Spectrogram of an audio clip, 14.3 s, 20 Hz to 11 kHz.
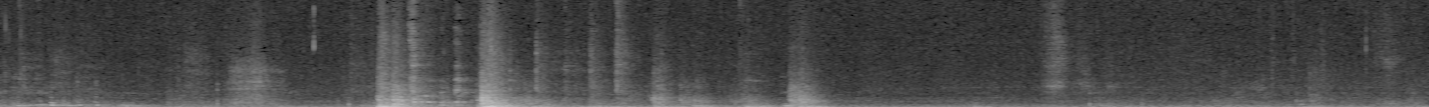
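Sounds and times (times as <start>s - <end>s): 
laughter: 0.1s - 1.5s
door shutting with firm thuds: 3.7s - 8.3s.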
